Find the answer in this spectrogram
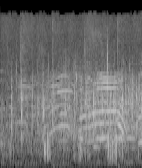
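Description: Raised voices calling out across an open-air rugby ground as a kick at goal is taken: several drawn-out shouts starting under a second in, over a low outdoor background.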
